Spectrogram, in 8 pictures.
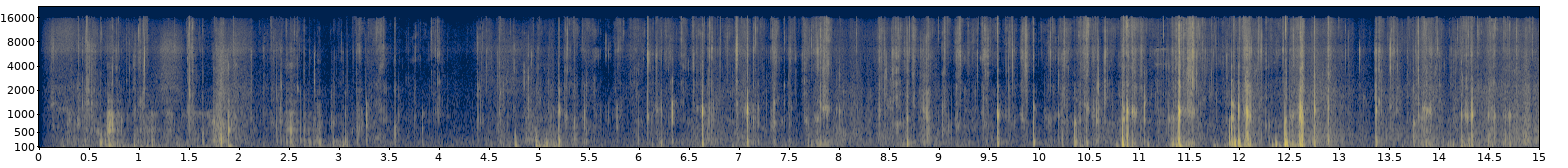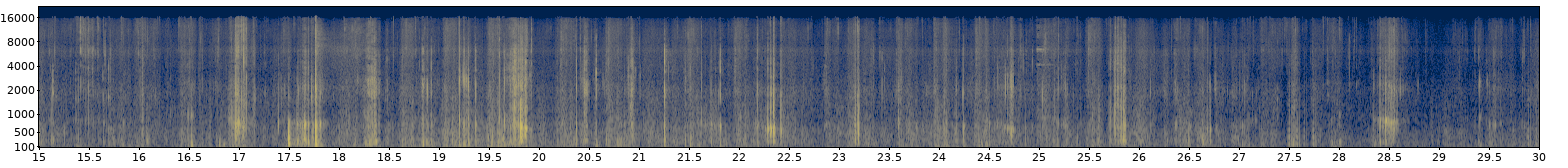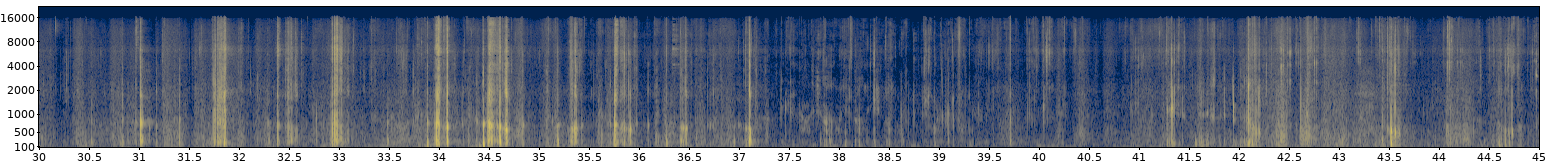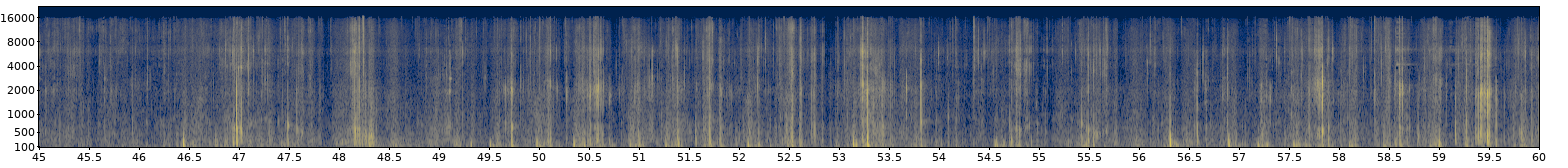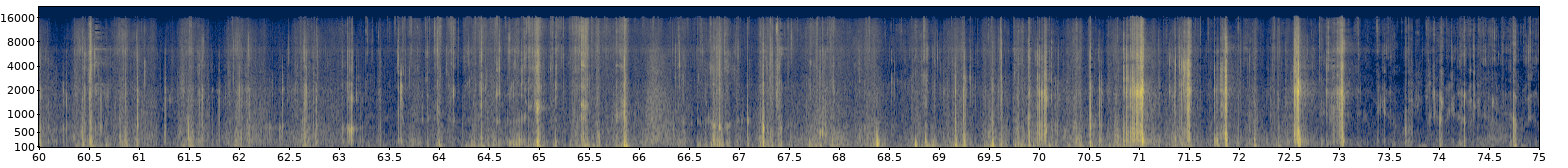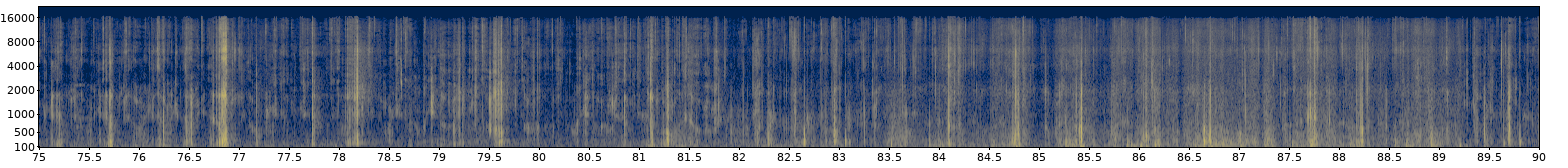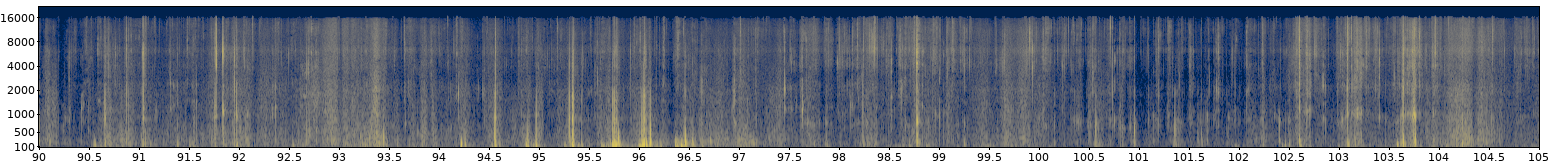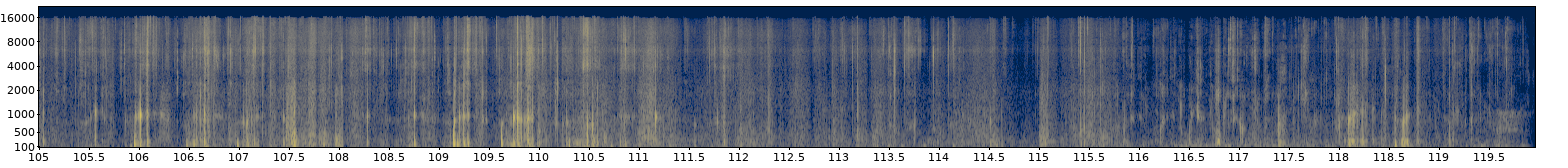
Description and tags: Dog gnawing a bone
My dog is gnawing a big bone in his bed. Recorded with my iPhone + Tascam iM2 mic. Very close perspective.
eating, meat, close, chew, zombie, flesh, bones, chewing, Dog, bone, perspective, gnawing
